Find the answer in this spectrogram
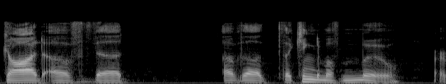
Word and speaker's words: Mu: of the kingdom of Mu, or Mu. It's spelled M-U. I've never pronounced it the way it's probably supposed to be, but I've always pronounced it Mu.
